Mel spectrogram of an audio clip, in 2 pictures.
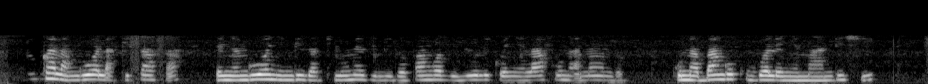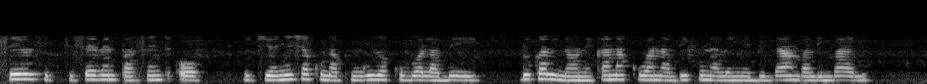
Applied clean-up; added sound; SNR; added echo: none; none; none; none.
